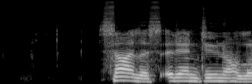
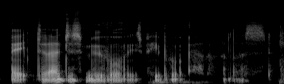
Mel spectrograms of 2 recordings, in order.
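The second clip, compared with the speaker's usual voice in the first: whisper; 11 semitones lower, 9 dB quieter than usual. Real, not acted. Alarmed he lost his list.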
